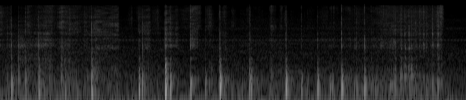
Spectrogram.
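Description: Long nail tips on both hands scratch quickly over a round, hollow metal mesh microphone grille. The result is a rapid series of short, dry, close scratches with a low, thumpy body and faint bright rasp, each dying away almost at once over a soft hiss.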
